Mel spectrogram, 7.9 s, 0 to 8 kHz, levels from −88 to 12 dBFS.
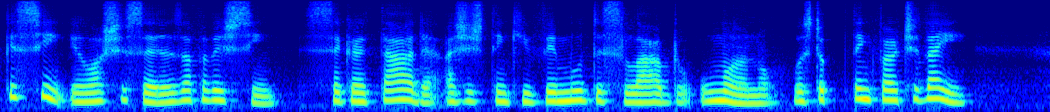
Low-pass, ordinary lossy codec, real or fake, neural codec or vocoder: none; none; fake; codec, 16 kHz, 0.2 kbps, FocalCodec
